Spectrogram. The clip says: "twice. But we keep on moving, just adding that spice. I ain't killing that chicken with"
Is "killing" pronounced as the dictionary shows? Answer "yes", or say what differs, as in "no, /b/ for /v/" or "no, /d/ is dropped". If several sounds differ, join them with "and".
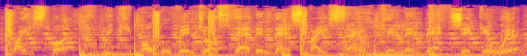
yes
